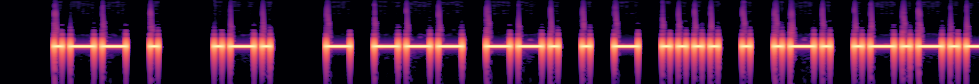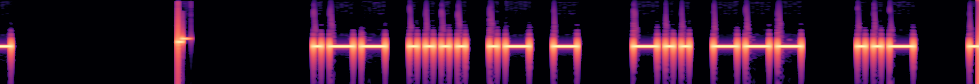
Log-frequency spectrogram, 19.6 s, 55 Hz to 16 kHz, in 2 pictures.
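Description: Morse code tones at about 15 words per minute sending practice sentences of common words and abbreviations: a steady, mid-pitched beep keyed in quick dots and dashes, briefly pausing with a faint click before the sending resumes, no voices.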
